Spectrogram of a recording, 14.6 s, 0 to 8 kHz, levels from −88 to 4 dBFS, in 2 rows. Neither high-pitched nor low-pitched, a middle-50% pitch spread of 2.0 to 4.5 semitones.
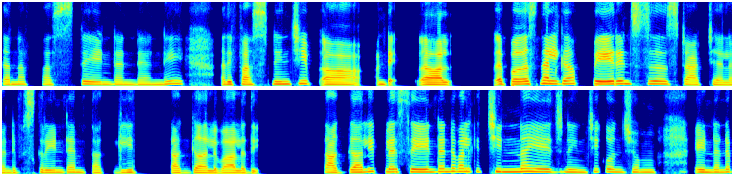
No: high, 220 Hz; average, 3.3 semitones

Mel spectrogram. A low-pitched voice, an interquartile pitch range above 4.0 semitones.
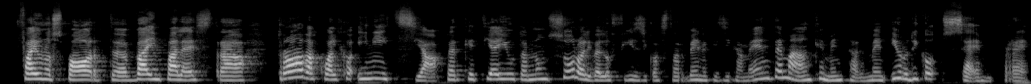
No: high, 220 Hz; average, 4.5 semitones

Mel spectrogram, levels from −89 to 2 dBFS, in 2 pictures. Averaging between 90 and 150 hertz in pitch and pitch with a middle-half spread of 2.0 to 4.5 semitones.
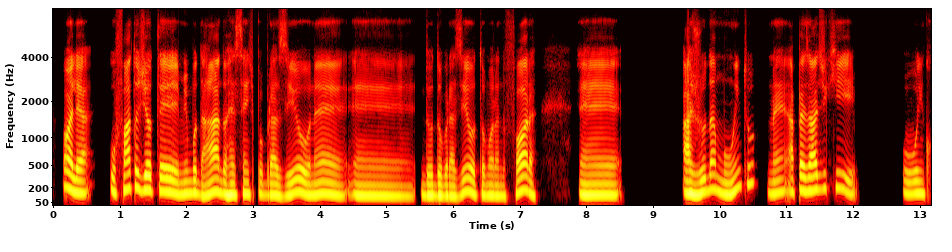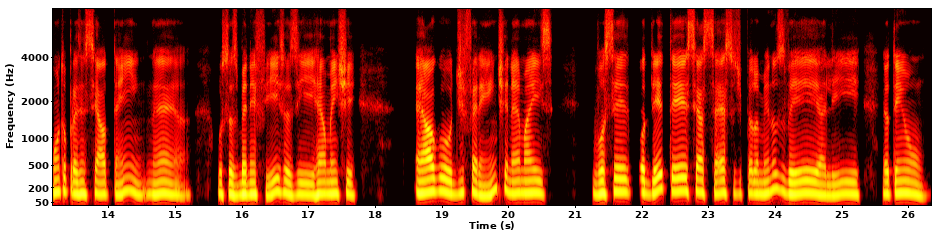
Yes: low, 135 Hz; average, 3.2 semitones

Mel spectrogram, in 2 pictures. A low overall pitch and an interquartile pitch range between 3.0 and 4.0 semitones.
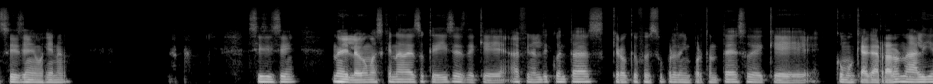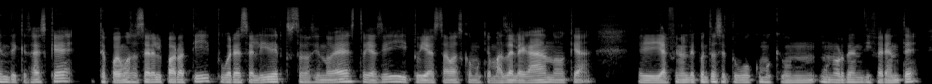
No: low, 110 Hz; narrow, 2.5 semitones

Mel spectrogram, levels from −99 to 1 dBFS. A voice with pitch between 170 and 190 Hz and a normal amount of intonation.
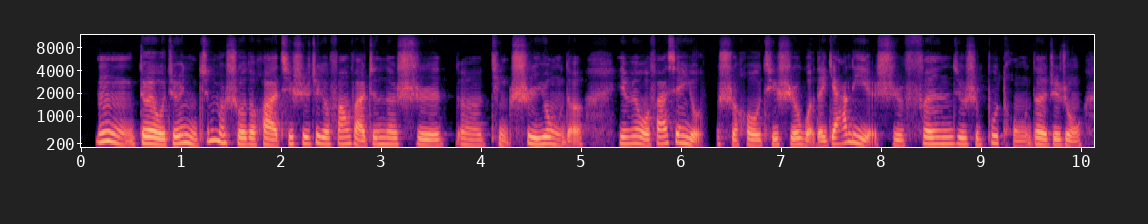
Yes: medium, 185 Hz; average, 3.4 semitones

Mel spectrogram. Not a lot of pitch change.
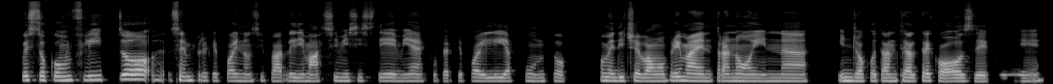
Yes: narrow, 2.3 semitones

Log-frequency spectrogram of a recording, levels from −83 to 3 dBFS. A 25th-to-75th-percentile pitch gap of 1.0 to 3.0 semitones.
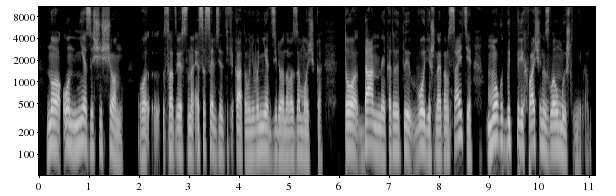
No: average, 3.4 semitones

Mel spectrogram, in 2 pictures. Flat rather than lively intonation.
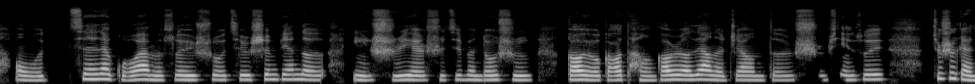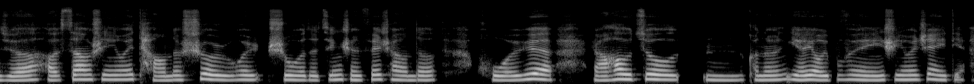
Yes: narrow, 1.6 semitones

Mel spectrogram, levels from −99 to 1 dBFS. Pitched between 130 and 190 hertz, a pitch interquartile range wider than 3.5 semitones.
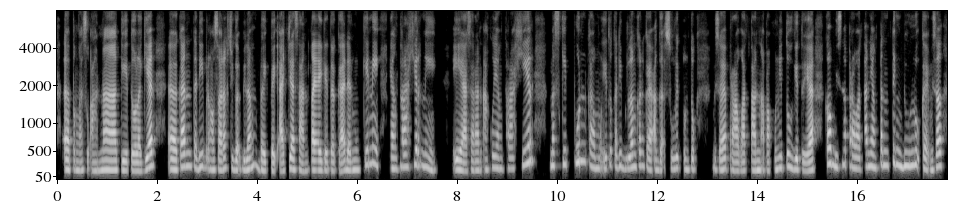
Yes: medium, 185 Hz; average, 5.2 semitones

